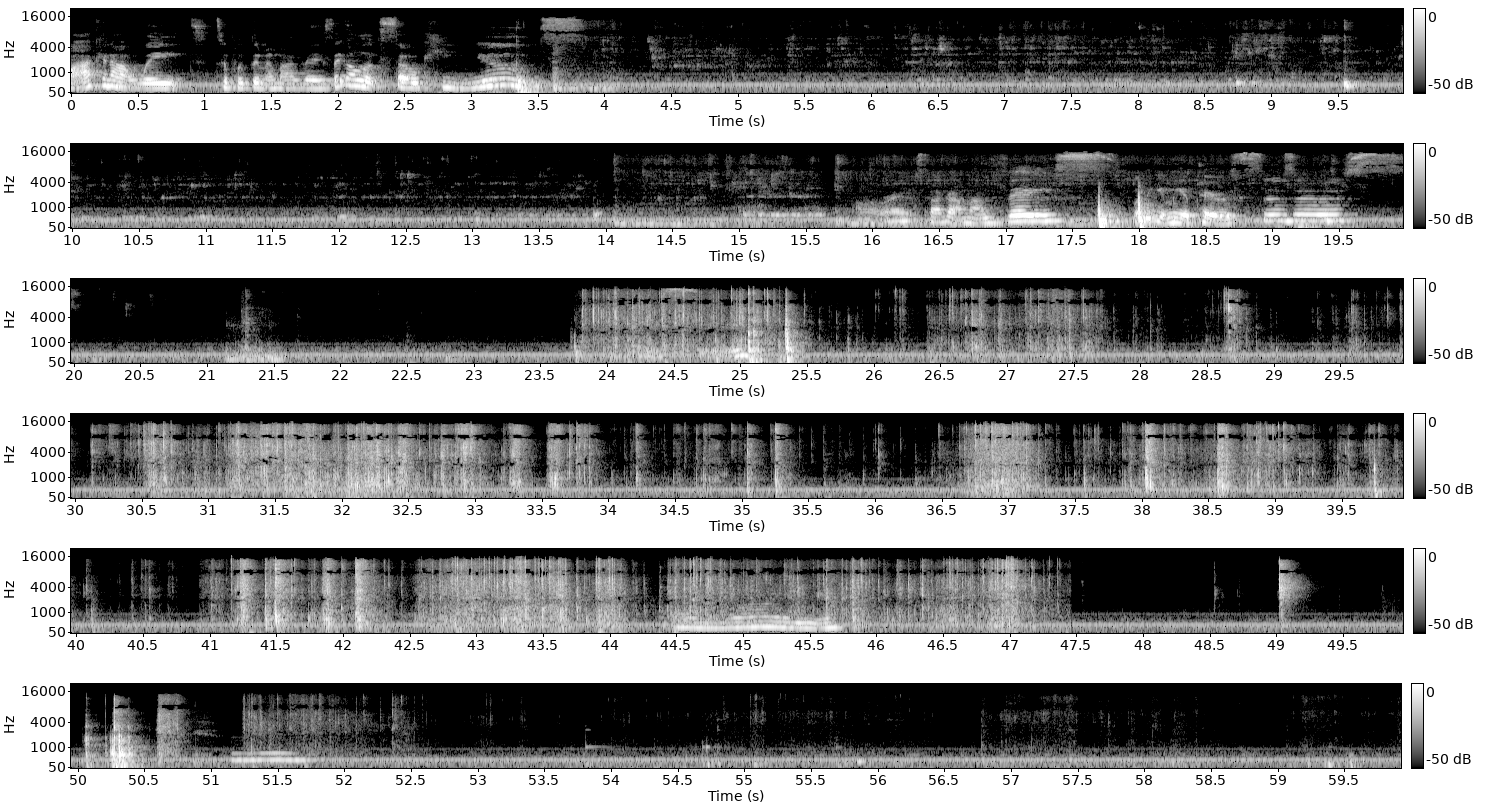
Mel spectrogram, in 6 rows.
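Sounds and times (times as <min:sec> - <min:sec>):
plastic wrapping rustling: 0:23.7 - 0:47.6, 0:50.5 - 0:59.9.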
